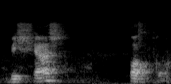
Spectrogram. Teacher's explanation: স 2 বার উচ্চারিত হয়েছে এবং পক্ষ, ক 2 বার উচ্চারিত হয়েছে।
